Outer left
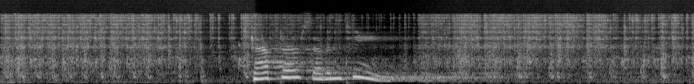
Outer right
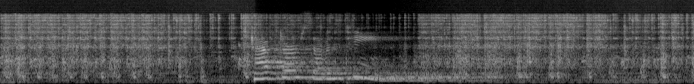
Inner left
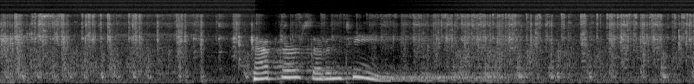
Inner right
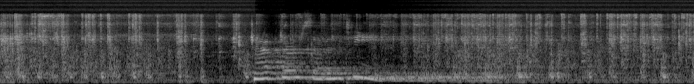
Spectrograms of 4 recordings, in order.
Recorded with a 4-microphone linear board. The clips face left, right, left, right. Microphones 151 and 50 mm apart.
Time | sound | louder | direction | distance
2.5 | a woman speaking | outer left 9 dB, inner left 8 dB | 45° left (ahead or behind) | 1.0 m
